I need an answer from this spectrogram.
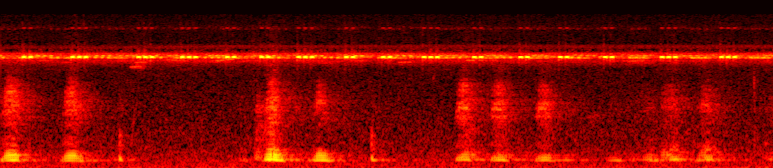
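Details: Deep, hoarse pig frog grunts in short double and triple bursts with pauses between, set against an unbroken high insect drone.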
